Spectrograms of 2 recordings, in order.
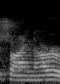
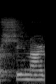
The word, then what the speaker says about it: Shinar: it was in the land of Shiner or shunar depending on your pronunciation we know later that's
